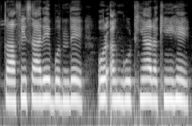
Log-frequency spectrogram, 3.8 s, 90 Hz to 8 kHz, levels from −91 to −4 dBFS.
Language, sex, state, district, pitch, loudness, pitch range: Hindi, female, Madhya Pradesh, Bhopal, 225 Hz, -13 LUFS, 220-235 Hz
